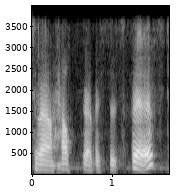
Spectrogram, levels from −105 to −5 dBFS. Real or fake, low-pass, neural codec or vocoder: fake; 3.6 kHz; codec, 16 kHz, 4 kbps, FunCodec, trained on Chinese and English, 50 frames a second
